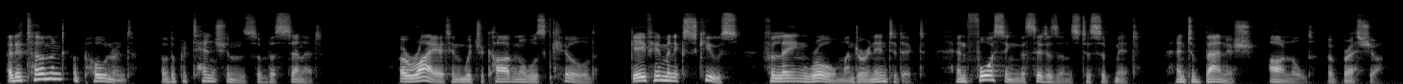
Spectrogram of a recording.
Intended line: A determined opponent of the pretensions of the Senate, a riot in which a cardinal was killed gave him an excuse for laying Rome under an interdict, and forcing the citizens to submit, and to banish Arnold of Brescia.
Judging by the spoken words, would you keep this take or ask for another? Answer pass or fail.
pass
